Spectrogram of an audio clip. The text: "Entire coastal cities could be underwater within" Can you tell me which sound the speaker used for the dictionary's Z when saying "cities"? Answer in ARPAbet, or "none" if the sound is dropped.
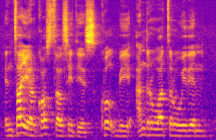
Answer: S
